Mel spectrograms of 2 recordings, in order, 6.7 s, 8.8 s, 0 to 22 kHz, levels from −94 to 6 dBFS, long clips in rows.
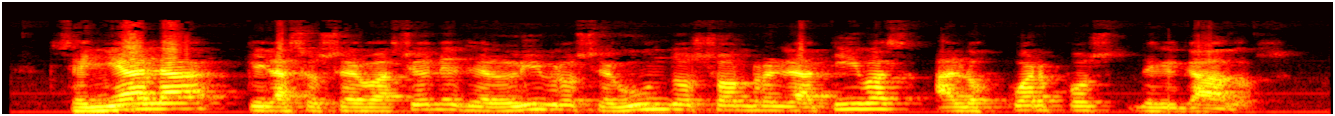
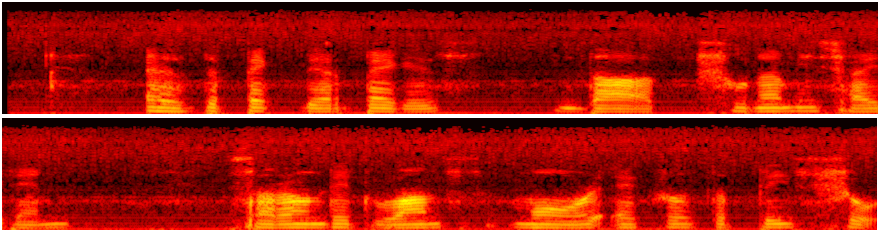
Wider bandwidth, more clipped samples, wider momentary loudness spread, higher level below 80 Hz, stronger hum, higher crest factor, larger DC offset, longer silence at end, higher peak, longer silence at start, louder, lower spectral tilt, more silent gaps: second, 11.5 kHz vs 16.5 kHz; neither; second, 11 LU vs 19 LU; about the same, -50 dBFS vs -52 dBFS; neither; second, 16 dB vs 22 dB; neither; first, 0.4 s vs 0 s; first, 0 dBFS vs -10 dBFS; first, 0.35 s vs 0.05 s; first, -16 LUFS vs -32 LUFS; first, -6.5 dB/octave vs -5 dB/octave; neither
